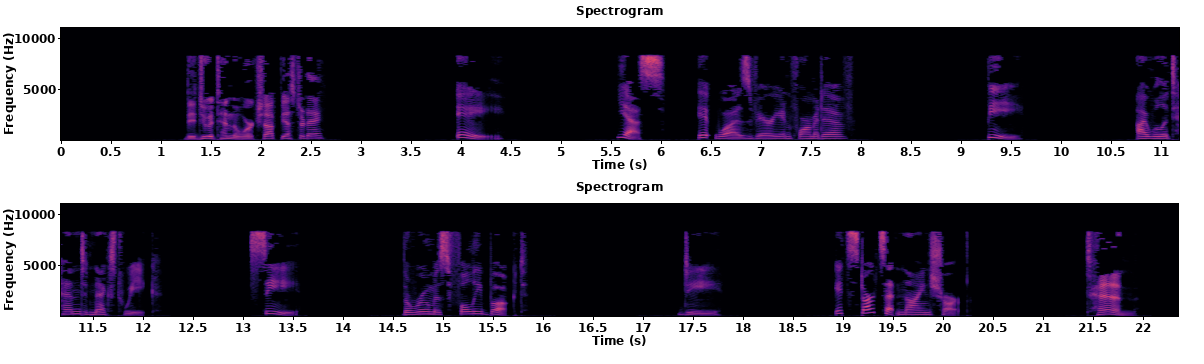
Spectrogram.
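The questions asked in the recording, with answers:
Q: Did you attend the workshop yesterday?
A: A: Yes, it was very informative.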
